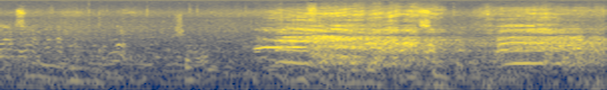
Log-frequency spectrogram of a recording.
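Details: Silesian stallion Ratan, pedigree Basior–Ratafia–Prymus, presented before an evaluation commission; a loud, harmonic-rich whinny starts about two seconds in and runs almost to the end, with human speech beneath it.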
